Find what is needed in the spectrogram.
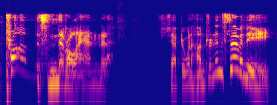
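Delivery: drawn-out, high title announcement; mock announcer. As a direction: announce it grandly, stretching the title. Announces the next manga title.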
